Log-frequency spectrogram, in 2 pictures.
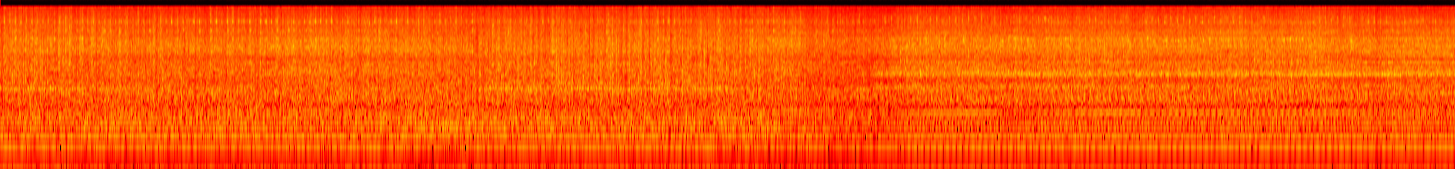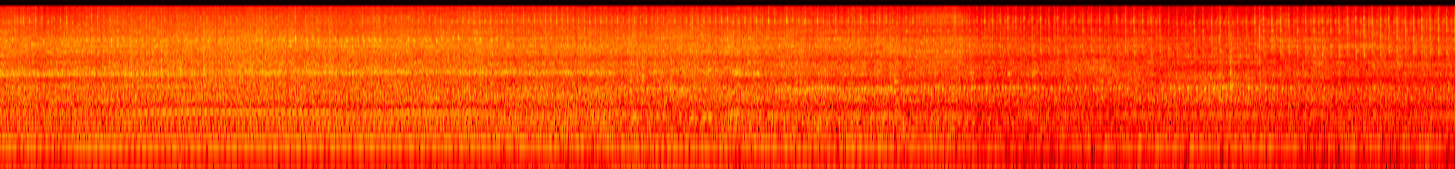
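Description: Harley-Davidson flathead motorcycle engine running as the bike is ridden up a steep hill, pulling under load. About eight seconds in the sound changes to a steadier engine note, and it drops a little in level near the end.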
